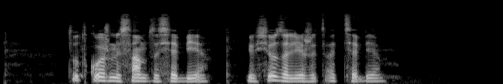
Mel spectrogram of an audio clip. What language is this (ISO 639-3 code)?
bel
